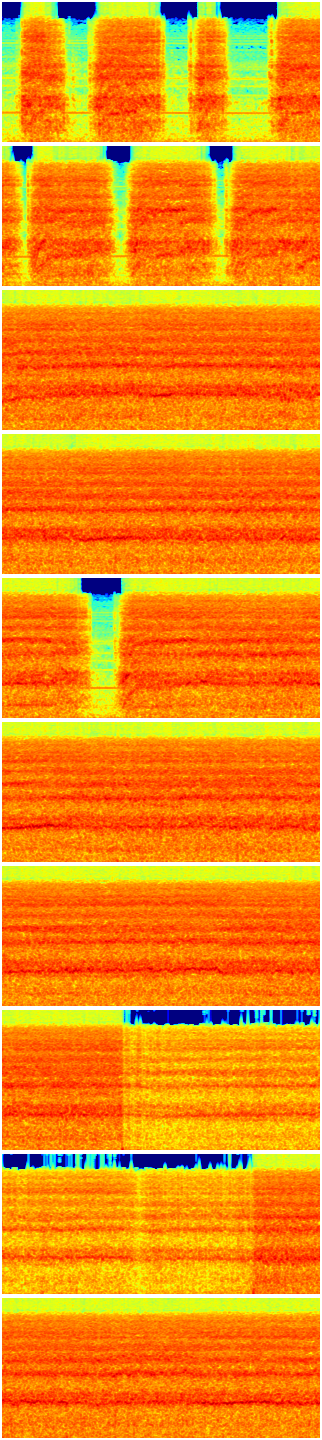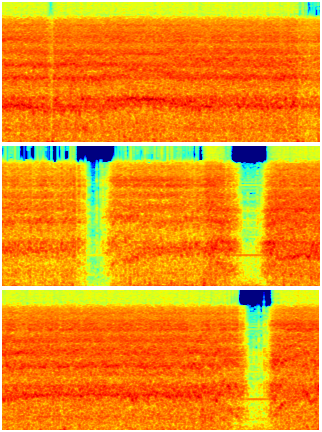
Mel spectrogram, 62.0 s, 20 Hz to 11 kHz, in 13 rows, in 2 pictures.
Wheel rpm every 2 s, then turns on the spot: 50, 40, 80, 100, 130, 220, 220, 230, 220, 200, 100, 220, 220, 210, 210, 220, 220, 220, 210, 210, 230, 230, 230, 220, 220, 220, 180, 150, 140, 210, 110.
none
